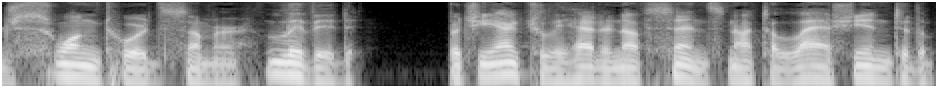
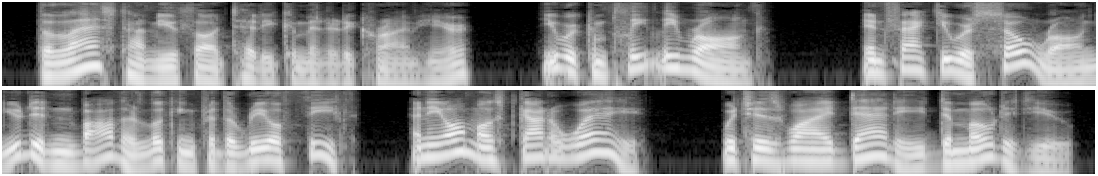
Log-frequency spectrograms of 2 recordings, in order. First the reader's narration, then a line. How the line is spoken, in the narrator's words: Summer quickly reminded her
